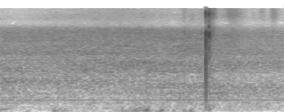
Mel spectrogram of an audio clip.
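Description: A spring-loaded alligator clip being pulled off a wound coil, snapping shut with one sharp click about a second and a half in. Under it is a faint steady hum and hiss from the running coil setup, with a few soft handling knocks just before the click.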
